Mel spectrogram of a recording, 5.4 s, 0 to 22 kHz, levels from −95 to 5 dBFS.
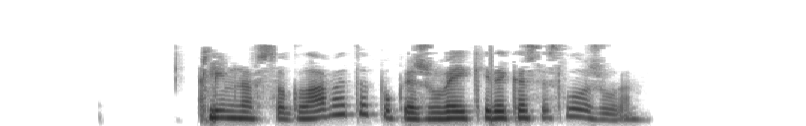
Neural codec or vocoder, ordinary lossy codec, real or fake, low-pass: none; MP3, 24 kbps; real; 7.2 kHz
